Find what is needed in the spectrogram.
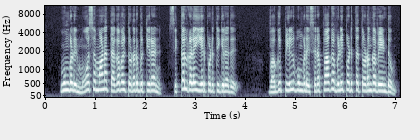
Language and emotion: Tamil, angry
